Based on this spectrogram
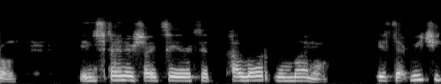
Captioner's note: speaking in Spanish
